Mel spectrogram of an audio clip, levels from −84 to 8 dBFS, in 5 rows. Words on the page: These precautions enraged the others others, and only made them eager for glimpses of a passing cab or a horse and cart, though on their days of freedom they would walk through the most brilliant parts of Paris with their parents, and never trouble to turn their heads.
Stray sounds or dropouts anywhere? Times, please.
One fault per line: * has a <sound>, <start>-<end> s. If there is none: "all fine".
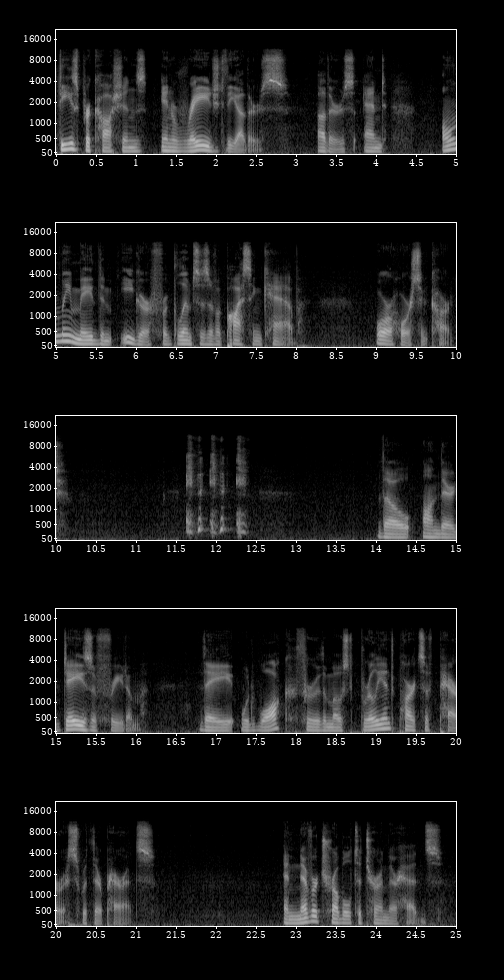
* has a cough, 11.6-12.4 s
